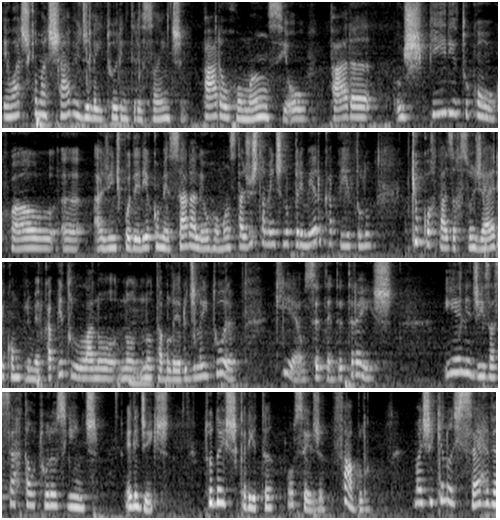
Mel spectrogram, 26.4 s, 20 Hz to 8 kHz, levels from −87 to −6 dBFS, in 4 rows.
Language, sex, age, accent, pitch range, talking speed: Portuguese, female, 20-39, Brazilian, 175-230 Hz, 155 wpm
